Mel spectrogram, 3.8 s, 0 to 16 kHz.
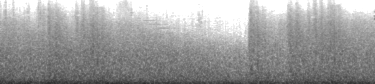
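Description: Rocket barrage explosions in a Company of Heroes 2 1v1 tournament match, a dense, continuous rumble of blasts and booming impacts filling the whole stretch with no clear pauses.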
